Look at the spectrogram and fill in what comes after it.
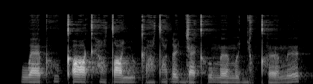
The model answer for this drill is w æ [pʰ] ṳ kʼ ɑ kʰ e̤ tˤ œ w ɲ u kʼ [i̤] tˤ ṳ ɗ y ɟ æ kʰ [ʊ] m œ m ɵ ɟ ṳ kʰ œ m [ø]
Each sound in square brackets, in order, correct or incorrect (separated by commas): correct, incorrect, incorrect, correct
